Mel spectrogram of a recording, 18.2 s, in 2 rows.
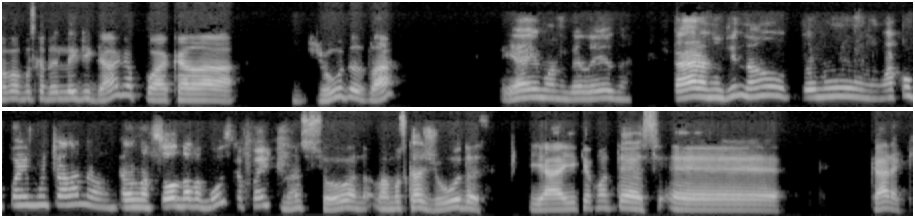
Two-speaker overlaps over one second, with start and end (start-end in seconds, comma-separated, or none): none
